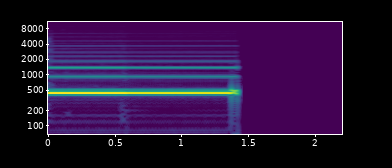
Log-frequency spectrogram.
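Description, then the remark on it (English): A single steady, buzzing telephone ringback tone, like an outgoing call ringing on the other end, sounds for about a second and a half and then cuts off into silence. “Damn, he ain't gonna pick up.”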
